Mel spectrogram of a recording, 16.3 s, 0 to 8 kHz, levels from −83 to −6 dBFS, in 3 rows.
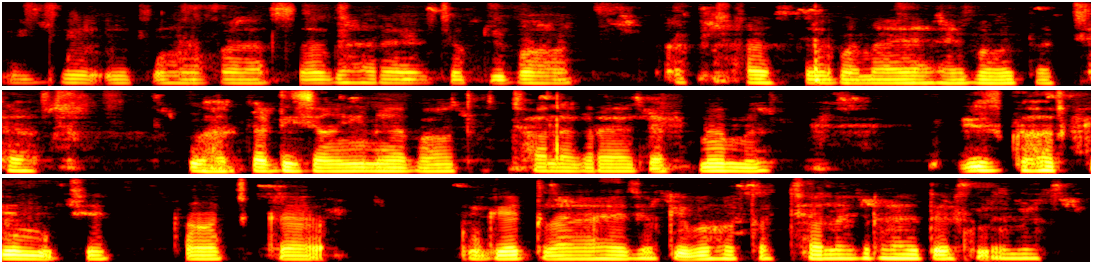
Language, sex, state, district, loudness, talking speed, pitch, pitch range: Hindi, male, Bihar, Jamui, -22 LUFS, 160 wpm, 125 Hz, 125-135 Hz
